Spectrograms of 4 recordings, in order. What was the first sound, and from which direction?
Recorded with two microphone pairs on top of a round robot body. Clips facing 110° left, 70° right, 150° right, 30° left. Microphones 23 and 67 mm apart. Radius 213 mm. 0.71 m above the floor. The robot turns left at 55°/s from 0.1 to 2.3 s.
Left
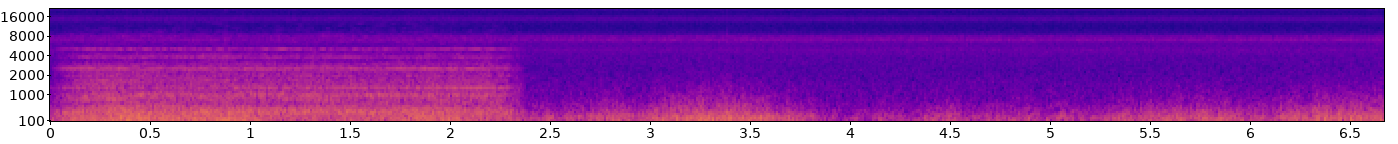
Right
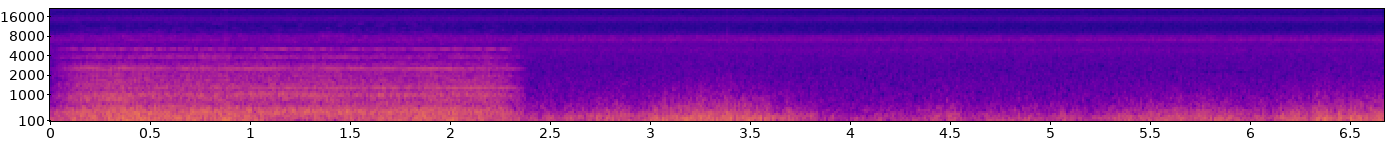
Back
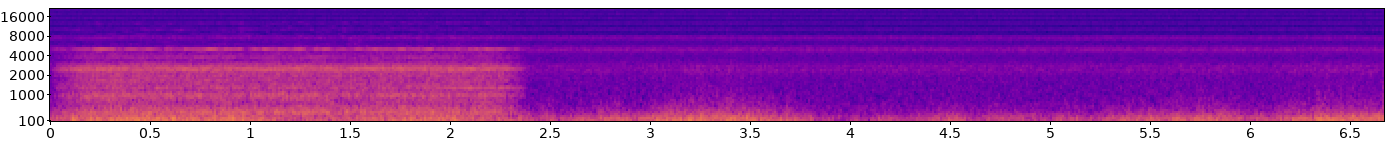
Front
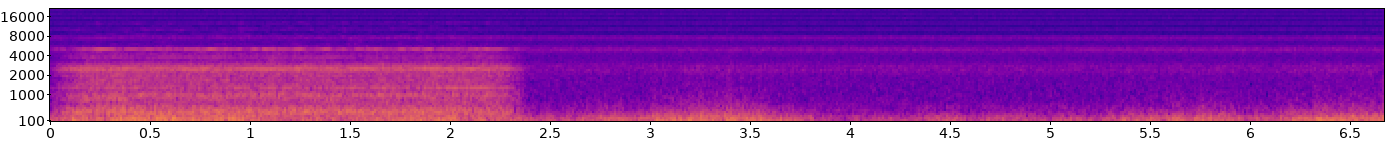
Only background noise.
